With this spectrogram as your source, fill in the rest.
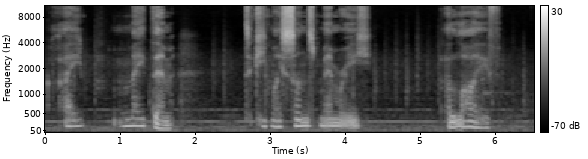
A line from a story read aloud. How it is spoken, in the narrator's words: Leah said weakly, who was in a deep trance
